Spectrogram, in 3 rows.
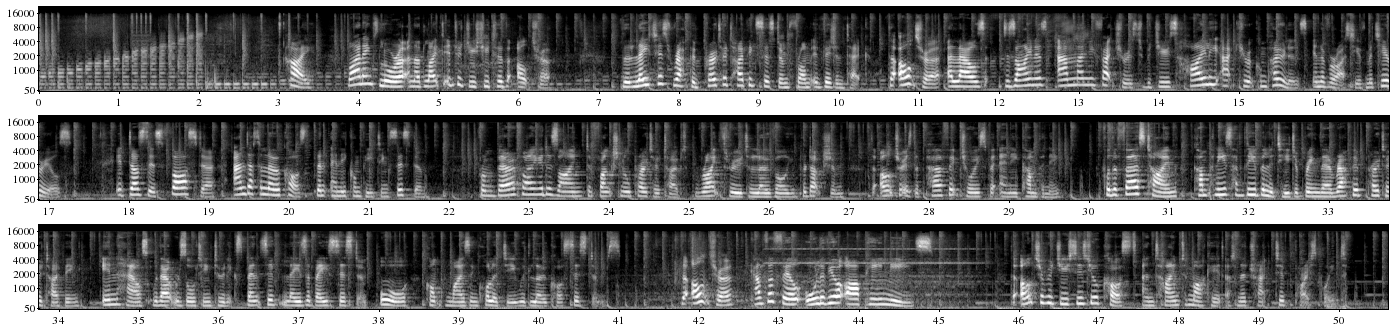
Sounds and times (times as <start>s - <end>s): Music: 0.0s - 50.6s
Speech: 3.1s - 6.4s, 7.3s - 21.8s, 22.4s - 41.0s, 41.8s - 44.9s, 45.9s - 50.1s.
